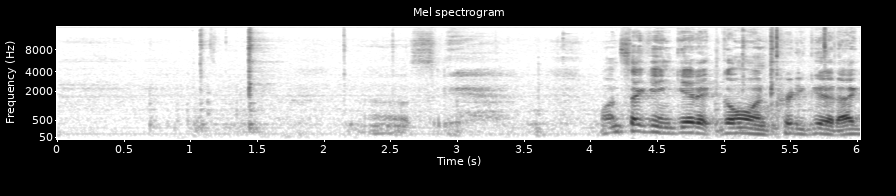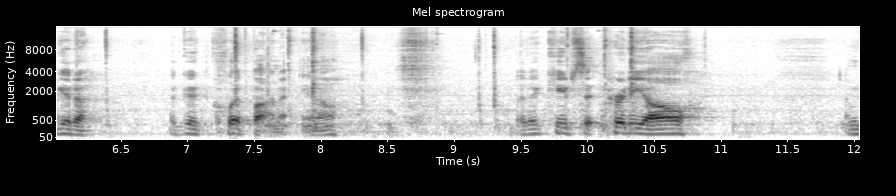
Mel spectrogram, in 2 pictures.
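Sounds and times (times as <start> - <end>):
coil winder clicking: 7.3 - 11.2.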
